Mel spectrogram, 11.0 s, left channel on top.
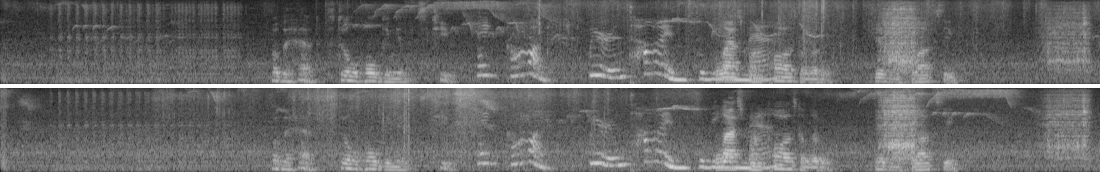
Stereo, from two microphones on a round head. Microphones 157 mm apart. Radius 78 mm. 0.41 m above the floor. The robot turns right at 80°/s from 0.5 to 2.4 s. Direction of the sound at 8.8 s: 15° right (ahead or behind).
